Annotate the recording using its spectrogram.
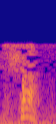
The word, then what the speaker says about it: Shas: That initial, Shin for Shisha, Samach for Sidarim, those two letters came to be used together as a contraction, pronounced Shas, and Shas is the Talmud.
